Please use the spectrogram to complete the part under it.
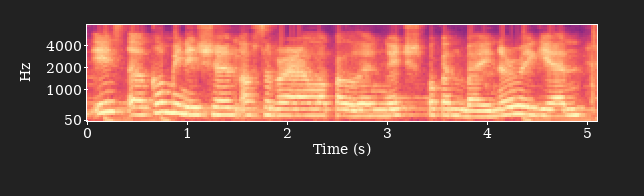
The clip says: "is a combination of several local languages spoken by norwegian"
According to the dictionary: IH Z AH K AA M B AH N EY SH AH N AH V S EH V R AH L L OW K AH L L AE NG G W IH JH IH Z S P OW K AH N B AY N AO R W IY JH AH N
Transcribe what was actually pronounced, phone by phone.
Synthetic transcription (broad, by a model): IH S AH K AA M B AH N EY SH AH N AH F S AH B R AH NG L OW K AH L L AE NG G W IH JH S P OW K AH N B AY N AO R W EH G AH N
